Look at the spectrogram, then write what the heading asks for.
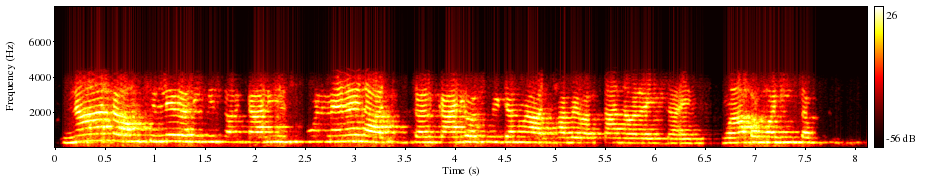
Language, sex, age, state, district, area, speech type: Maithili, female, 30-45, Bihar, Sitamarhi, rural, conversation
